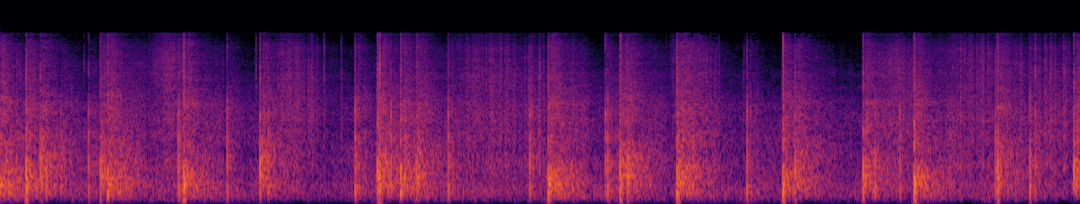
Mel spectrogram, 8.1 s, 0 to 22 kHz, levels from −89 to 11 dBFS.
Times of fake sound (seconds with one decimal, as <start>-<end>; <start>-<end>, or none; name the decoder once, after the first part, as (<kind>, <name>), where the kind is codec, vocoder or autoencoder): 0.7-5.0 (autoencoder, DAC-VAE); 6.3-8.1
